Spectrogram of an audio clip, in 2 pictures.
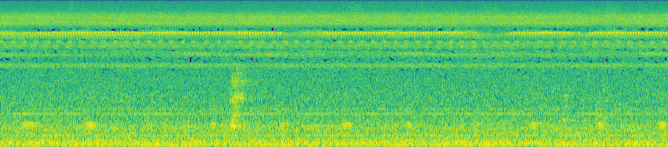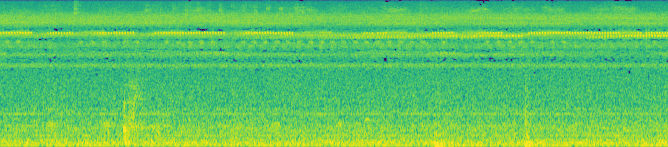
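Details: Summer-night insect chorus with crickets in a forest: a dense, high, rapidly pulsing trill from many insects running unbroken, with a few faint soft ticks and a low background hiss.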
